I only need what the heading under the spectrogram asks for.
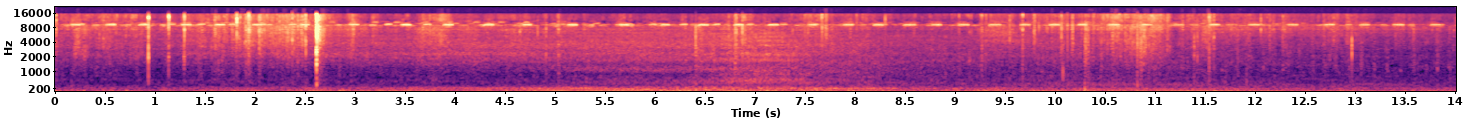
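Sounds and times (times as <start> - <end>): vehicle engine humming: 0.0 - 14.0
sharp clicks: 0.6 - 3.0.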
